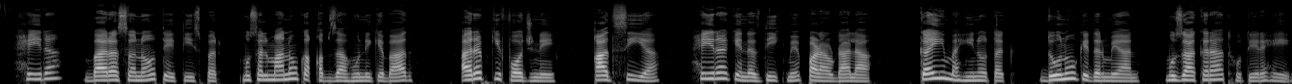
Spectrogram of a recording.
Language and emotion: Urdu, neutral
